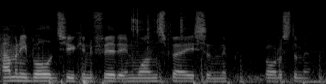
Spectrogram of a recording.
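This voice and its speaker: A man's voice: a little high, completely flat delivery, brisk, background noise. A man giving rambling, offhand commentary while playing a video game. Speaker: let's play commentator. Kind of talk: casual gameplay commentary. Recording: loud game music and sounds behind. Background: game music and sounds.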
